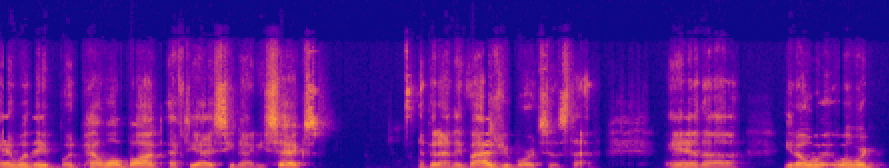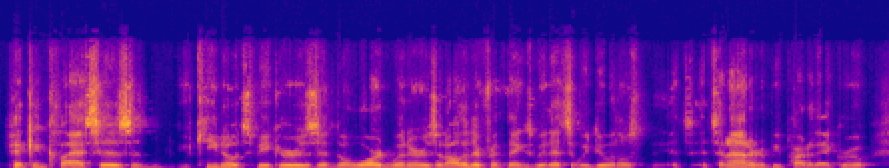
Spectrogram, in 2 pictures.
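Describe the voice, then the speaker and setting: This man talks very fast with a Chicago accent and a somewhat breathy voice. His pitch is medium, with ordinary variation. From South Side Chicago. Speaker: fire chief and author. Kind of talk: podcast interview, storytelling. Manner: animated.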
